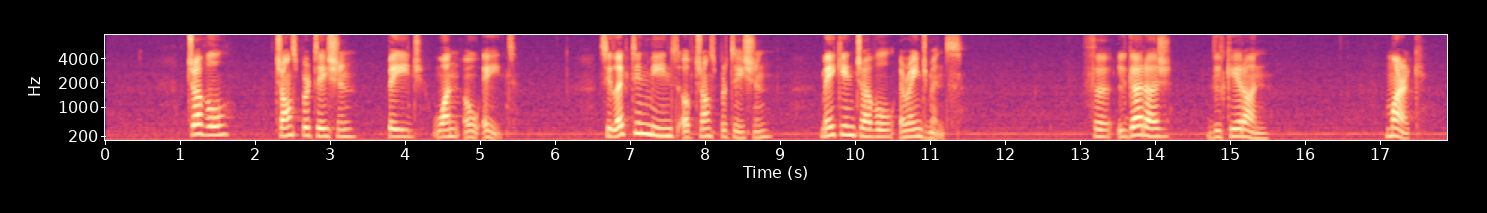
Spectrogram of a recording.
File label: dialogue, Arabic, North African, Moroccan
